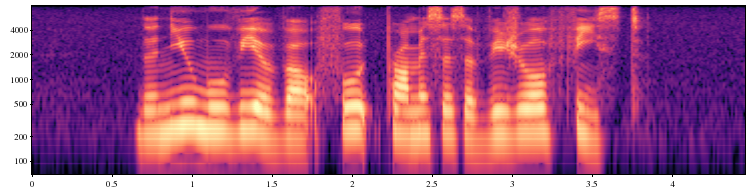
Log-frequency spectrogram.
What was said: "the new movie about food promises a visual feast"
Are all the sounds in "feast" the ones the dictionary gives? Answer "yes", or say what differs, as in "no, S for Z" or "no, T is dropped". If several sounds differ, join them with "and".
yes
